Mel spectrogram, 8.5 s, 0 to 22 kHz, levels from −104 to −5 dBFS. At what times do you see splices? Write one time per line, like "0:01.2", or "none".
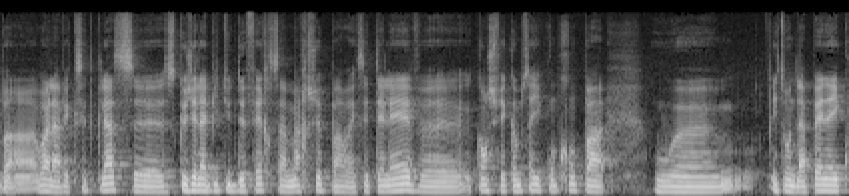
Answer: none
